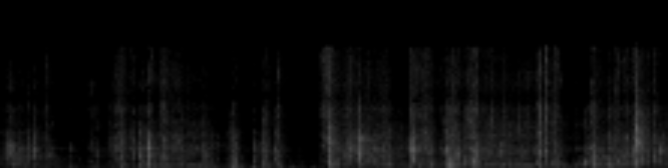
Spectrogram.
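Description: Faint crinkling and rustling of origami paper being folded and pressed by hand, in short irregular crackles.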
